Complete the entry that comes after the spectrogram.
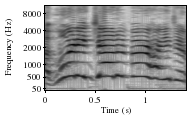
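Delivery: high, loud good morning; excited greeting. Real, not acted. Streamer greeting a viewer in chat, excited. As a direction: sing out the name.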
